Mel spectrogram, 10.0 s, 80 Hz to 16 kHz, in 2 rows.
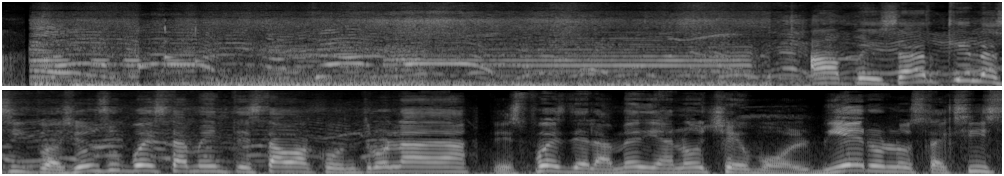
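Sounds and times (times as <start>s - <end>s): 
crowd of taxi drivers shouting in a street clash with riot police: 0.0s - 7.2s
constant roar of traffic and engine noise in western Bogotá: 0.0s - 9.9s
speech: 4.0s - 9.9s.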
